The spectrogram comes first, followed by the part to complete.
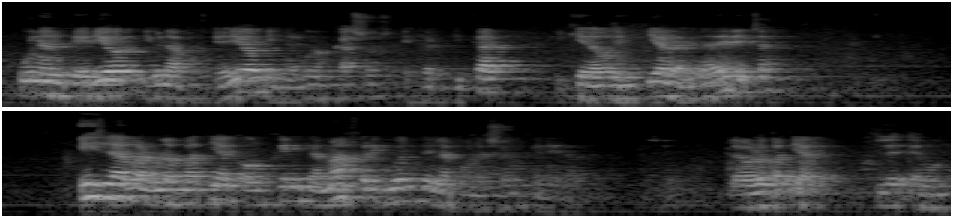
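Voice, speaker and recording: A man's voice: mid-range voice, lively intonation, brisk. A man giving a medical lecture, explaining step by step and checking in with the class often. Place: lecture room. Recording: very echoey classroom with faint hiss.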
